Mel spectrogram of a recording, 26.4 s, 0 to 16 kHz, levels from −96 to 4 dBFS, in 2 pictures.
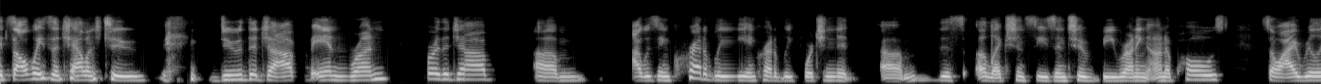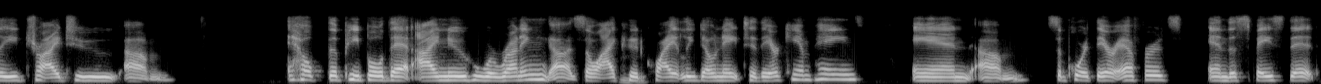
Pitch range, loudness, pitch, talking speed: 165-200 Hz, -23 LUFS, 175 Hz, 135 wpm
